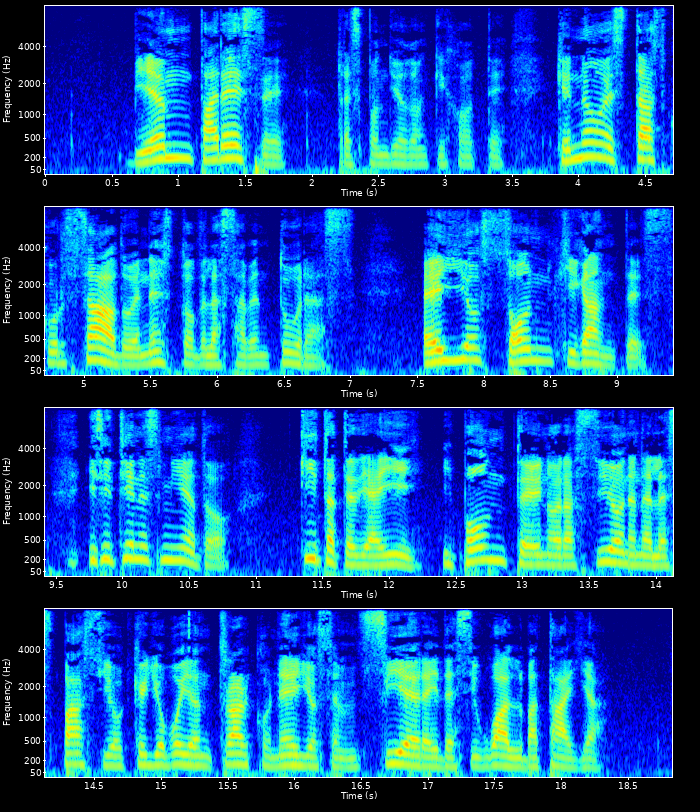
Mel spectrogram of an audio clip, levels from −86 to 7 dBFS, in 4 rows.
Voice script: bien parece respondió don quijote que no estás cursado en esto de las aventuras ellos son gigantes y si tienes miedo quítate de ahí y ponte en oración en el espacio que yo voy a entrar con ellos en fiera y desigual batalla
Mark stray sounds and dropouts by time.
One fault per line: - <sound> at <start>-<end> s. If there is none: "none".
none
